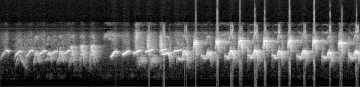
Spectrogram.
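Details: Loud, many-voiced caged white-crested laughingthrush delivering a steady chain of short upslurred whistles, then livelier alternating high and low whistled notes repeated about twice a second.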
